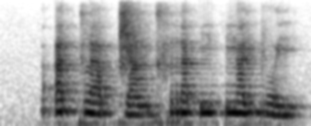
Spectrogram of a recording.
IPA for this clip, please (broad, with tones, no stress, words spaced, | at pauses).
ʔa˥˩t̚kla˨˩p̚ t͡ɕaː˩˦nkʰra˥˩k̚ŋo˥˩k̚ ŋa˦˥jboː˨˩j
